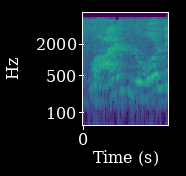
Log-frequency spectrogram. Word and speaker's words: 般若: 音译该找这个般若两个字来译这个梵语啊，为什么找这个般若两个字来译这个梵语，还叫我们鸟住口要念成般若，什么道理呢？有人怀疑，这个也要了解。这个般若两个字啊，是我们现在念的音声。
